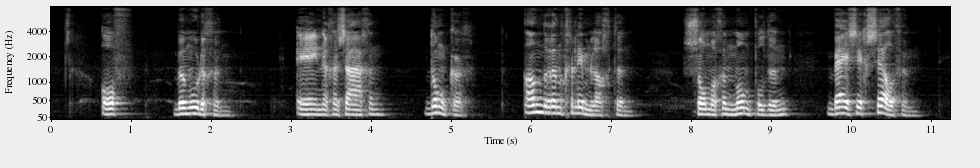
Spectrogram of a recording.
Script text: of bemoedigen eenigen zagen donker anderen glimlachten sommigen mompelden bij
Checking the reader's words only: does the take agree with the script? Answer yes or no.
yes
